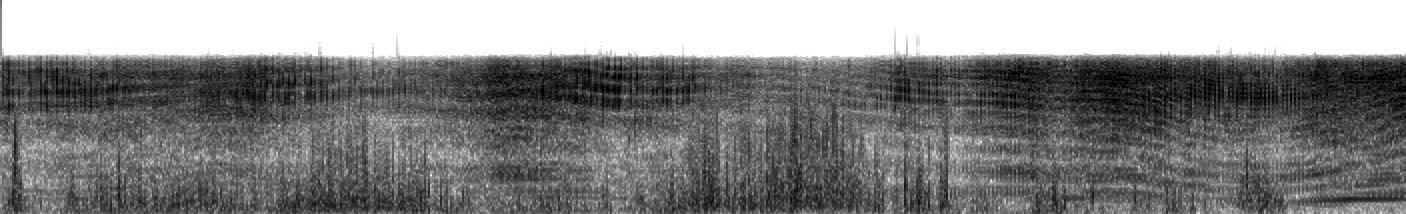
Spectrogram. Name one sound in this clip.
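Wind rumbles into the microphone outdoors.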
